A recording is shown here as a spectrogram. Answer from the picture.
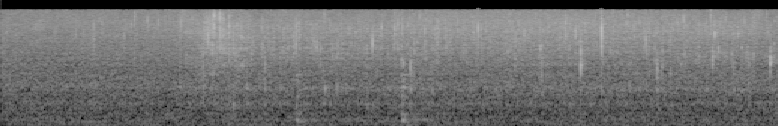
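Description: Sliced onions frying in hot ghee, a steady sizzle. About a second in, the sizzle flares up as the marinated minced-meat kabab mixture drops into the pan, and scattered pops and crackles follow.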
